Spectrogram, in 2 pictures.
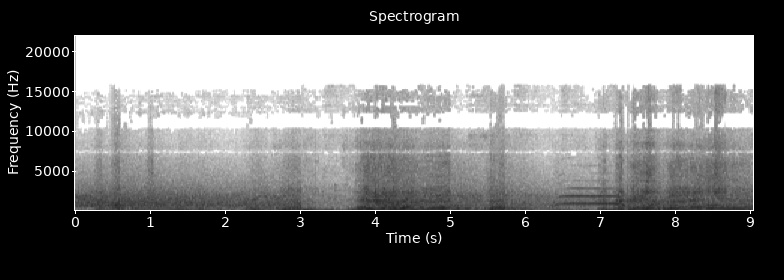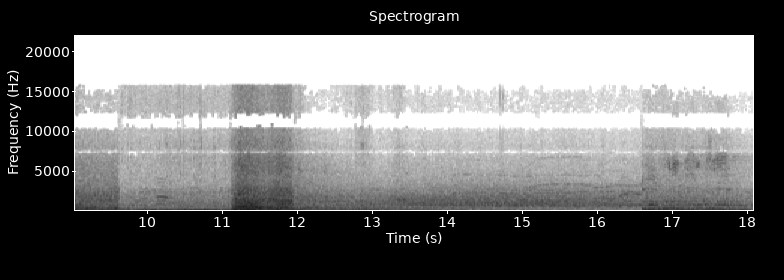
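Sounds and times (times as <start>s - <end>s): truck engine revving: 0.0s - 6.4s, 7.0s - 13.9s
arena noise: 0.0s - 18.0s.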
